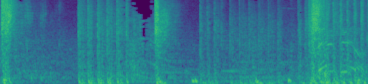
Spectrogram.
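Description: Bursts of gunfire from the shooter video game Blackwater, several loud broadband volleys at irregular intervals, close and harsh, with game noise filling the gaps.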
